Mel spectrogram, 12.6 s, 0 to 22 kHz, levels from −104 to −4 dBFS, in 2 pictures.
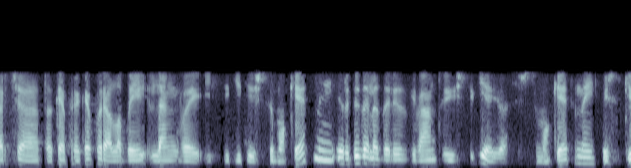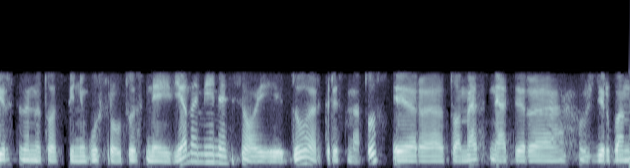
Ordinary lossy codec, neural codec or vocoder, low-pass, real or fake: AAC, 32 kbps; none; 3.6 kHz; real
